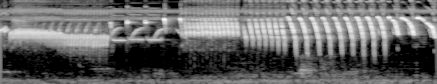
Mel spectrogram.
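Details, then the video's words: Female canary in breeding condition, used to prompt other canaries into singing: loud, fast song opening with a steady buzzy trill, then looping whistled notes and a rapid series of sharp descending sweeps, repeated several times per second. "PANCINGAN KENARI BAHAN AGAR CEPAT GACORR"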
